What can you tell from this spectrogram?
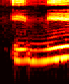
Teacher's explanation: vokal tinggi atas seperti bunyi I dan U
